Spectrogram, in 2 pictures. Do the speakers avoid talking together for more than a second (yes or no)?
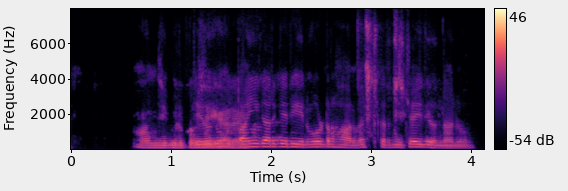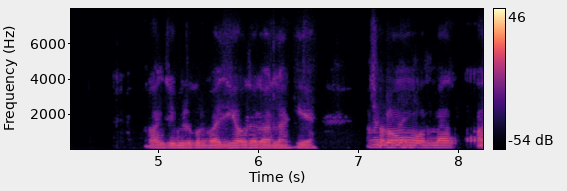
no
